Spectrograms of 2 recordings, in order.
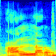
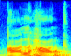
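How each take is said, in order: First: আহ্লাদ said the way it is spelt, "আহলাদ", with h before l; the wrong way, আহ্লাদ read letter by letter as "আহলাদ"; wrong pronunciation. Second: আহ্লাদ said as "আল্হাদ", with the ল sounded before the হ; correct pronunciation. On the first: Teacher warning students off the wrong reading of আহ্লাদ, spelt-out "আহলাদ". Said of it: "আহ্লাদ নয় কিন্তু". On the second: Teacher showing students the right way to say আহ্লাদ, clearly as "আলহাদ". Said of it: "আহ্লাদ উচ্চারণটা". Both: Shown as a demonstration.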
